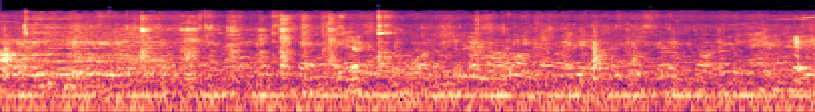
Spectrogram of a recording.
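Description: A knife and fork scrape and clink against a plate.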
